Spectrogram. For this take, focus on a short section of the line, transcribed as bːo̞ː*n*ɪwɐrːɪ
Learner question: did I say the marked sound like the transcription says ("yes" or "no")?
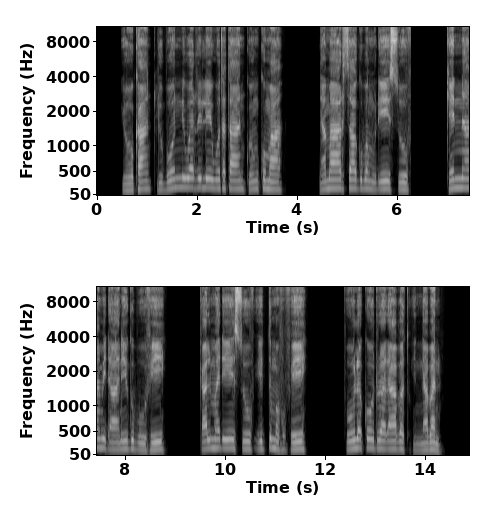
no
